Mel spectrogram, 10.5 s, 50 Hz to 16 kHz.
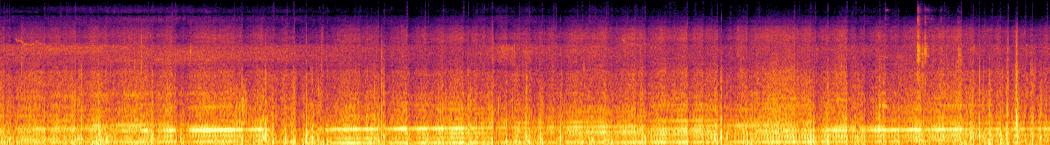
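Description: Mazda MX-5's four-cylinder engine heard from inside the open cockpit at track pace, the revs climbing steadily in long pulls with an upshift about three seconds in and another near eight seconds.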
